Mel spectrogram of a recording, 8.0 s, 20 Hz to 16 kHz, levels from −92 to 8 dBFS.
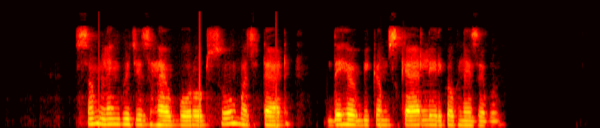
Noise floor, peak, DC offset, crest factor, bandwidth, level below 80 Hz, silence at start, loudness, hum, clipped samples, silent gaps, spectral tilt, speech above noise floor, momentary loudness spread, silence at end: -81 dBFS; -8 dBFS; under 0.1%; 18 dB; 10.5 kHz; -60 dBFS; 1 s; -26 LUFS; none; under 0.1%; none; -5.5 dB/octave; 55 dB; 10 LU; 1.3 s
